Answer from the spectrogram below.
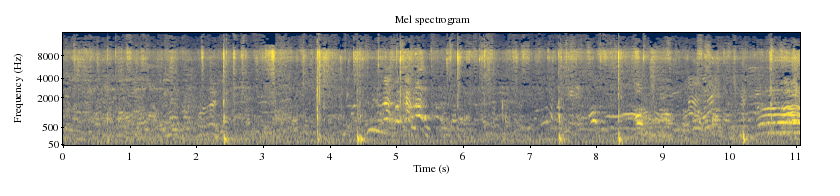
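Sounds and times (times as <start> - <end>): spectators chatting: 0.0 - 11.0.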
